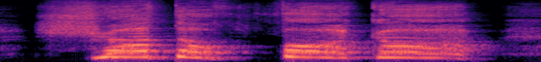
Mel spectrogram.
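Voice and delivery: high, drawn-out full-throated yell; screaming. Retold or imitated. Brothers yelling out car windows at traffic, screaming. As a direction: scream it out at top volume, stretching each word. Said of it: "literally screaming out the freaking windows".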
